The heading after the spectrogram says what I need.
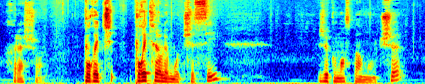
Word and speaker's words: часы: Pour écrire le mot часы, je commence par mon ch, mon A, mon S et mon U, avec un accent tonique sur le U.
